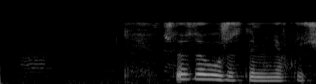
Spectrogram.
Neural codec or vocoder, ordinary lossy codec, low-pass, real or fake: none; none; 7.2 kHz; real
